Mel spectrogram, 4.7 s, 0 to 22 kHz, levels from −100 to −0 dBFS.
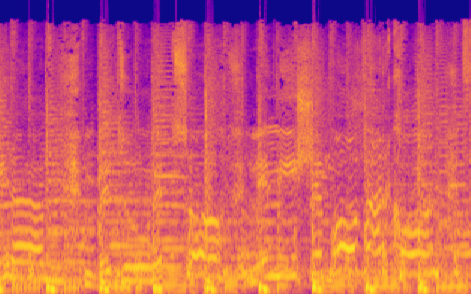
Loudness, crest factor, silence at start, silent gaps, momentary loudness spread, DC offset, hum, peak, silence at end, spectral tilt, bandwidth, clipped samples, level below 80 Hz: -11 LUFS; 10 dB; 0 s; none; 2 LU; under 0.1%; none; 0 dBFS; 0 s; -5 dB/octave; 17.5 kHz; 0.3%; -20 dBFS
